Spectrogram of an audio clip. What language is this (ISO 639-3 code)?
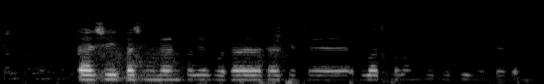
ben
